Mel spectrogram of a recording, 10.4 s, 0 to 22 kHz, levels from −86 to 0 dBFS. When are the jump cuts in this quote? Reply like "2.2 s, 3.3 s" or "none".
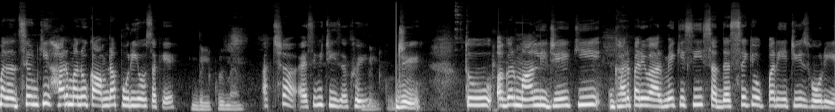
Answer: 4.7 s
